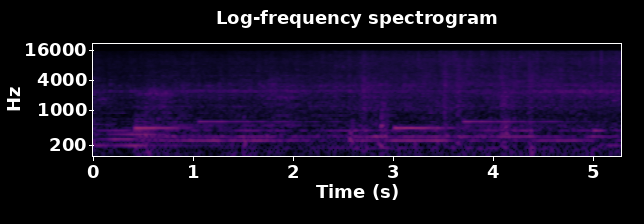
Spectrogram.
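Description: Meat cooks on a George Foreman smokeless indoor outdoor grill with a constant, even sizzle and hiss, a few faint tones and clicks over it, steady and close with no talk.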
